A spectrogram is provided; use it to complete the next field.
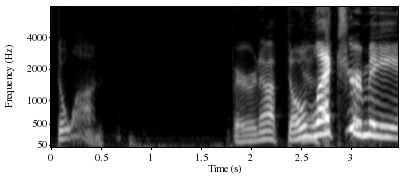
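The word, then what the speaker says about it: Dawuane: actually pronounced Dean so everybody thinks it's Dwayne because it looks like Dwayne it's danan fair enough Don't lecture me Andy I'm lecturing everyone it's danan smooth folks danan smooth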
